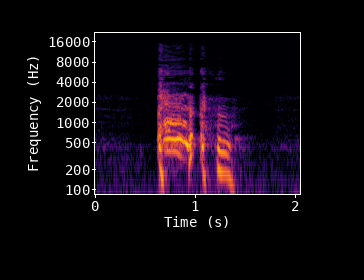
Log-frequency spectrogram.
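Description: A man's short cough, starting about half a second in and lasting under a second, in two quick bursts.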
